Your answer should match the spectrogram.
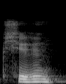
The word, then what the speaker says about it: pişiğin: Nemenin, pişiğin. Oradaki K, G oluyor. Telaffuzda G gibi çıkıyor.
